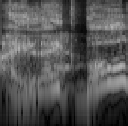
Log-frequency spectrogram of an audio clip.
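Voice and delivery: creepy clown voice. Describing how his voice sometimes sounded, quoting him in a Pennywise voice. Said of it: "every once in a while he'd be like".

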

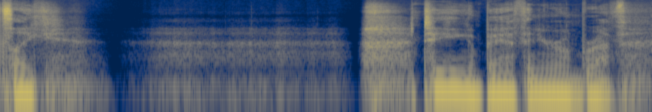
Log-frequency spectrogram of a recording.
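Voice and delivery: breathy radio-announcer voice. Talking with Mike about doing NPR voice again; breathy NPR voice. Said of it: "It's nice to be breathy".

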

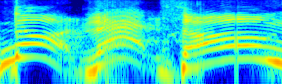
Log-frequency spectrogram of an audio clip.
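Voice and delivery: best-effort put-on Australian accent, high pitch. Retelling what someone said, in your best australian accent. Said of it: "in the best Australian accent I could do".

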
